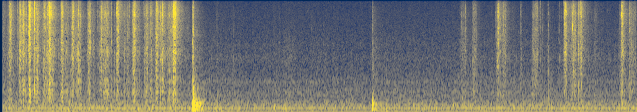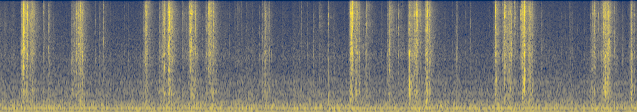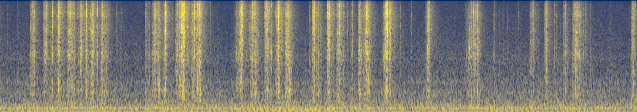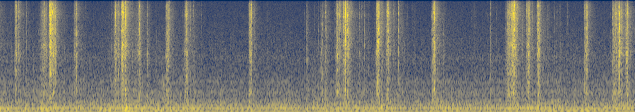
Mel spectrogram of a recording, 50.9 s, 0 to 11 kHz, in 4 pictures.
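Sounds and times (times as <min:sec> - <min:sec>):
plastic puzzle cube clicking: 0:15.5 - 0:23.6, 0:26.1 - 0:29.6, 0:44.6 - 0:47.1, 0:48.0 - 0:50.9.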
